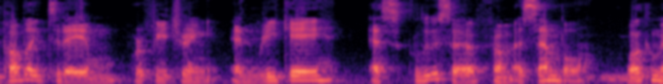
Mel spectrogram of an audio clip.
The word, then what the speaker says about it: Enrique: Oh yeah, I've heard Enrique. I've heard Enrique. Sometimes they misspell it when they hear it, but generally Enrique is the way that I go by. And then of course, if people speak Spanish, Enrique would be the way to say it.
